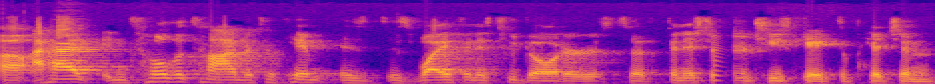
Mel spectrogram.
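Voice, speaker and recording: Talking at a very fast pace with an American accent, a man uses a medium pitch and ordinary pitch variation. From Florida. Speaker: startup founder and CEO. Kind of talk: interview.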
